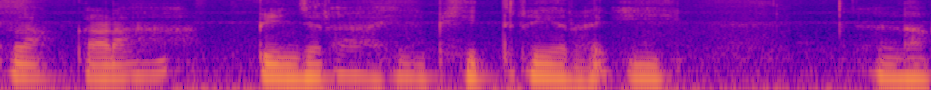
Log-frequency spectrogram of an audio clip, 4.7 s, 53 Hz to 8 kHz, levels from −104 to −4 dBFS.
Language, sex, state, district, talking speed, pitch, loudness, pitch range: Sadri, male, Chhattisgarh, Jashpur, 75 wpm, 110 Hz, -47 LUFS, 105-115 Hz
